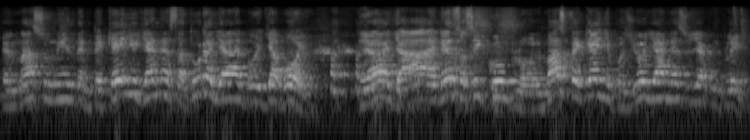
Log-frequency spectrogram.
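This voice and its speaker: Impassioned high-voiced preacher, echoey church. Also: male voice, animated, normal speed, a little hiss or hum. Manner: impassioned preaching, swinging from loud to hushed. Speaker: pastor. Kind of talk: sermon. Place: church sanctuary. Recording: echoey church room, mic at a distance.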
